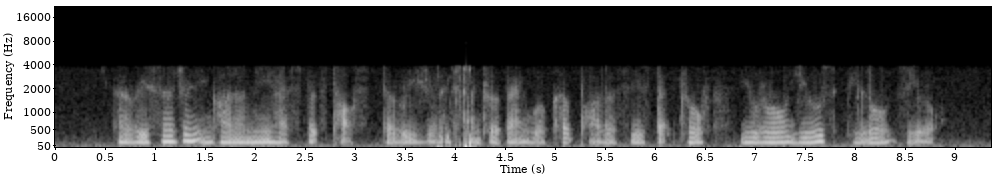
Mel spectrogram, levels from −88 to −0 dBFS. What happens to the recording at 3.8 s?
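From 3.82 to 4.19 s the speech breaks into squawks, pops and a gargling, bubbling texture, with sudden jumps in level. These are GSM bit errors: corrupted bits reached the decoder and scrambled the parameters it uses to rebuild each slice of sound. Wrong filter values twist the spectrum, and bad pitch or gain values make the level lurch. The damage spans roughly 0.37 s, which fits about 18 consecutive 20 ms frames corrupted on a weak link.

Under this burst, and across the whole clip, the speech has a buzzy, gravelly roughness and nothing above 4 kHz. That is the GSM full-rate codec, and its plainly audible damage points to the 13 kbps full-rate coder. It models the vocal tract as a filter and drives it with a sparse, regularly spaced pulse train that keeps only every third excitation sample. That crude excitation produces the rasp, and the narrow band cuts off the top end.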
